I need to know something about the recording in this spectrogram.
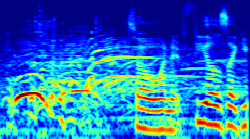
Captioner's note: everyone cheers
